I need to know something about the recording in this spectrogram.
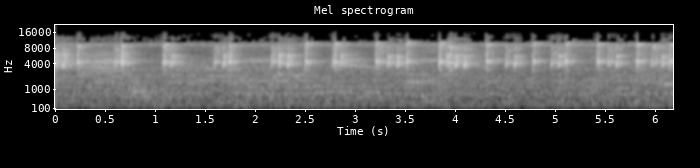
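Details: Baby squirrel trying its first call to its mother, a fast run of high, slightly chirpy squeaks, often doubled, coming several times a second in an uneven rhythm.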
